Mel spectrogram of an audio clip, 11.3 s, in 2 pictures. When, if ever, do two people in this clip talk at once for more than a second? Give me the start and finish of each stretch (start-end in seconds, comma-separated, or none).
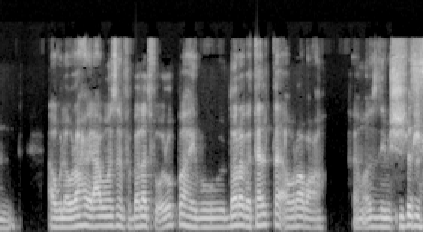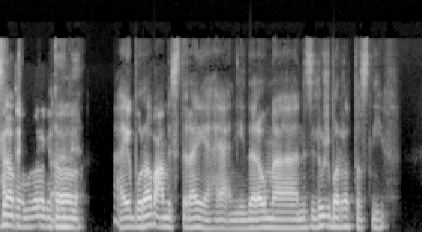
5.3-6.8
